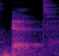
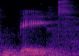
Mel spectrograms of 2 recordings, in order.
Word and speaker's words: bet: And that's bet. Or you also hear it pronounced bait.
